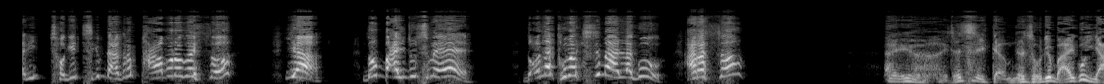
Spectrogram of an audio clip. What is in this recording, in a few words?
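Korean male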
